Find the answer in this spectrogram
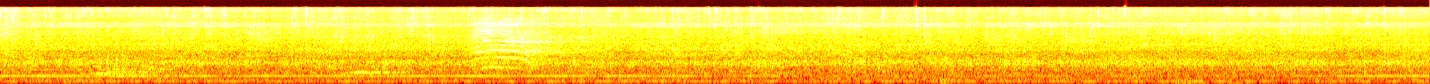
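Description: Steady splashing rush of thin water jets pouring from spouts into a swimming pool, over a faint steady low hum. A child gives one short high call about three and a half seconds in.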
